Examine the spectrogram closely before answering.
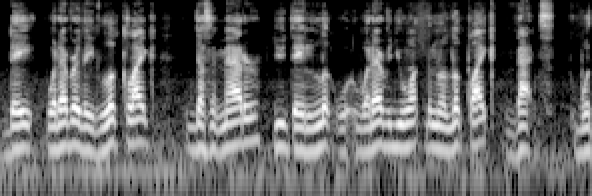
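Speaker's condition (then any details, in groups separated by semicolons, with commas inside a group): No condition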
